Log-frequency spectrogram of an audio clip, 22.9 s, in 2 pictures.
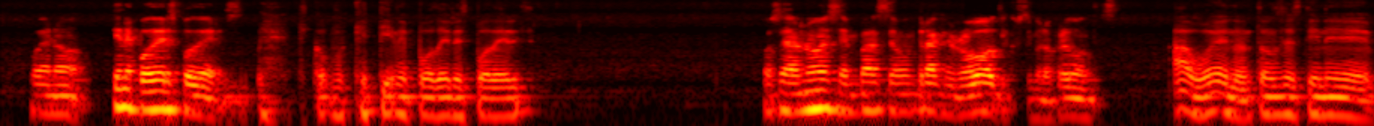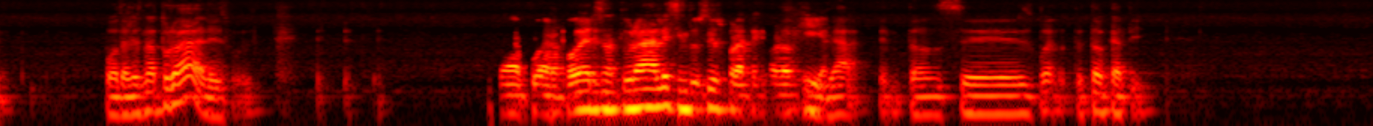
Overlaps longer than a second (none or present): none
